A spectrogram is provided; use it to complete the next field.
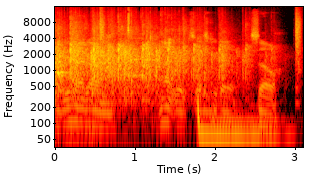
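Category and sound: crowd, people clapping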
